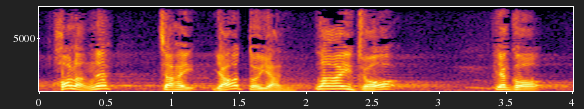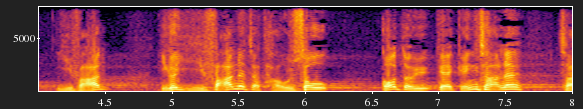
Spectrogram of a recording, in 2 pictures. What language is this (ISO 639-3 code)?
yue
